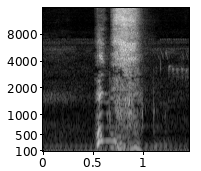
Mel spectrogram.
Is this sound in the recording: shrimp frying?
no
